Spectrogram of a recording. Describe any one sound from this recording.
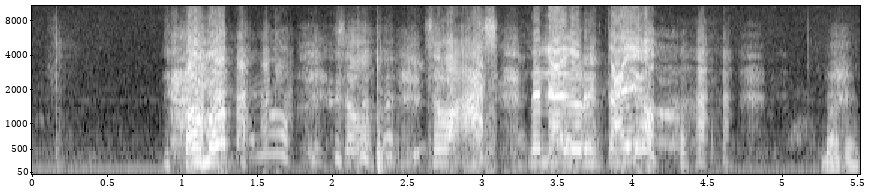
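Several men laugh loudly together.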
